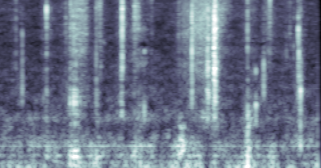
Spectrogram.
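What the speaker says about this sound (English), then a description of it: "Just fold straight up and crease that in." Paper being folded and creased by hand for an origami pig, with a run of close, crisp crackles and sharp rustling taps coming in irregular bursts, no talking.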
